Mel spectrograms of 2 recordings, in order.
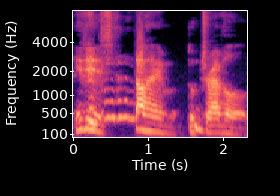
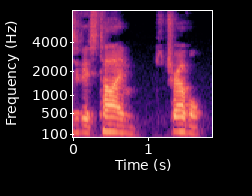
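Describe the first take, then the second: First: It is said in a put-on French accent. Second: It is said in the speaker's plain accent.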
